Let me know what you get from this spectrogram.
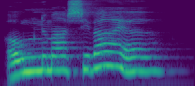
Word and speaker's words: Om Namah Shivaya: Let's take it one syllable at a time. Om Namah. Om Namah Shivaya. Shivaya. Om Namah Shivaya. Om Namah Shivaya. And when it's chanted, there's an inflection, so it sounds like this.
